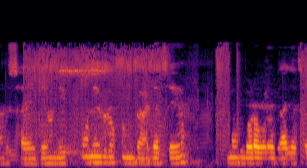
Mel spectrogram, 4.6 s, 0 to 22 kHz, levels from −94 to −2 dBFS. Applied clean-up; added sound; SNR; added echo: none; Fart; 14 dB; none.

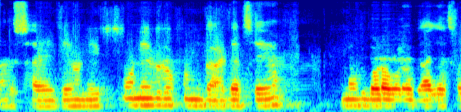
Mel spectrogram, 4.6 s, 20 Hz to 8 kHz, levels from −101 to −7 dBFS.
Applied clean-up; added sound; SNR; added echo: neural separator model SepFormer DNS4.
